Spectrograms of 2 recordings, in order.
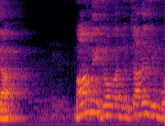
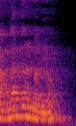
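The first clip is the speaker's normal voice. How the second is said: ordinary talk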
